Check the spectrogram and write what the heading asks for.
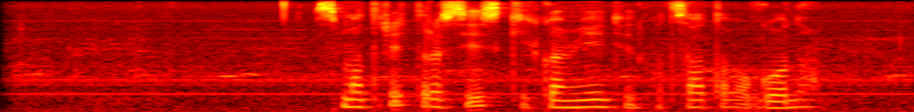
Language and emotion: Russian, neutral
